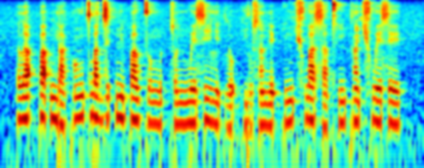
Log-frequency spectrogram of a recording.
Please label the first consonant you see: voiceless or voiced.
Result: voiced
